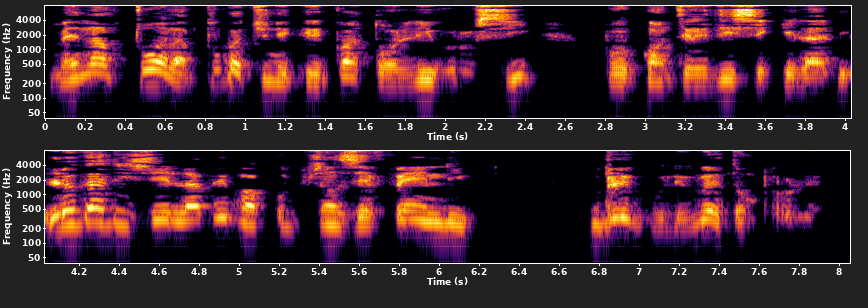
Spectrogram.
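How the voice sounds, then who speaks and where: A man's voice: medium pitch, sing-song, fairly quick, breathy edge. A man giving a heated, mocking political commentary, speaking straight at his rivals. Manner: mocking, combative, addresses rivals directly.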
